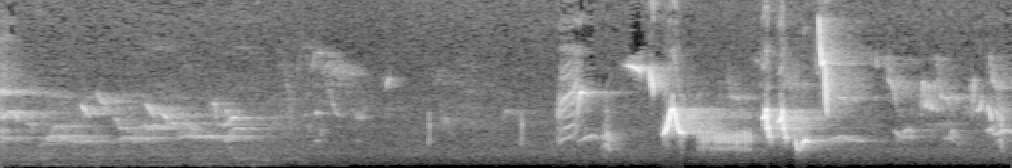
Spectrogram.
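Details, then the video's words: Sikatan londo flycatcher in wild forest: soft warbling whistles at first, a short near-silent gap with isolated ticks, then a louder, dense outburst of high, scratchy chirps and whistles. "kicauan Sikatan Londo Dialam Hutan Liar"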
